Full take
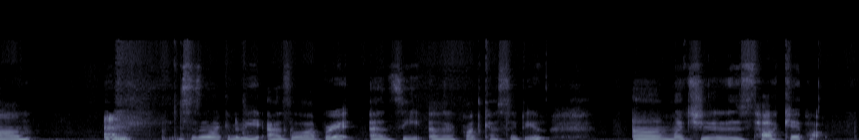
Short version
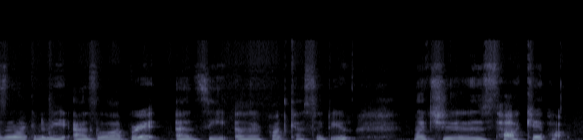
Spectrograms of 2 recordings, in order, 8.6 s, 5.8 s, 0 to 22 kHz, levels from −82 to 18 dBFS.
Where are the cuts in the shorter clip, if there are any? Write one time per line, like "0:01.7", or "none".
0:04.1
